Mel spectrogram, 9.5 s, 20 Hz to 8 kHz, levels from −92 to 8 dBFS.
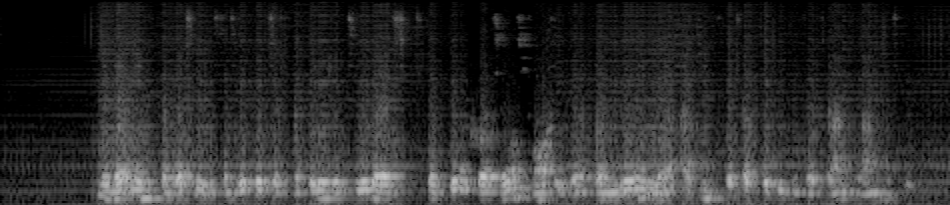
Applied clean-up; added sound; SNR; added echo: neural separator model SepFormer DNS4.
